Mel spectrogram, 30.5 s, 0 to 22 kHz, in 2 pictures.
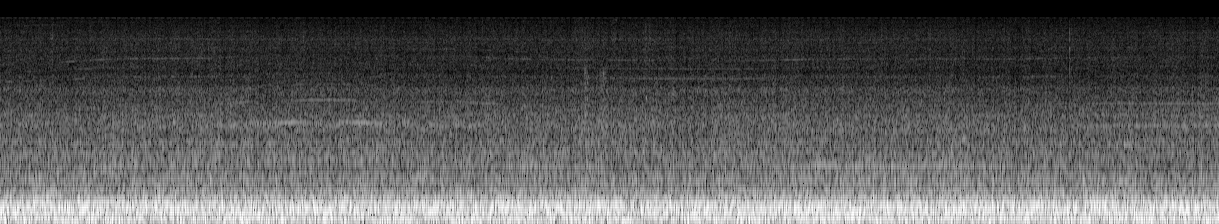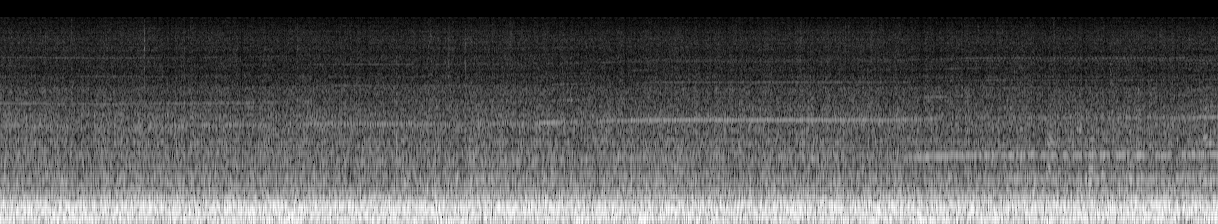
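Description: Steady cabin noise inside a Boeing 757-300 on approach: an even, loud rumble of engine and airflow heard from a window seat over the wing, with faint steady tones above it.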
